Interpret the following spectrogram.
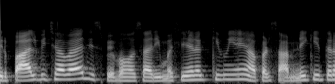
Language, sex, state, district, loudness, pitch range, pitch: Hindi, female, Uttar Pradesh, Jyotiba Phule Nagar, -18 LUFS, 190-230 Hz, 220 Hz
